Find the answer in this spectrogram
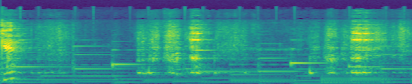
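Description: Background music with long held notes, under a few sharp strokes of a kitchen knife cutting through bread crusts against a wooden cutting board.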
